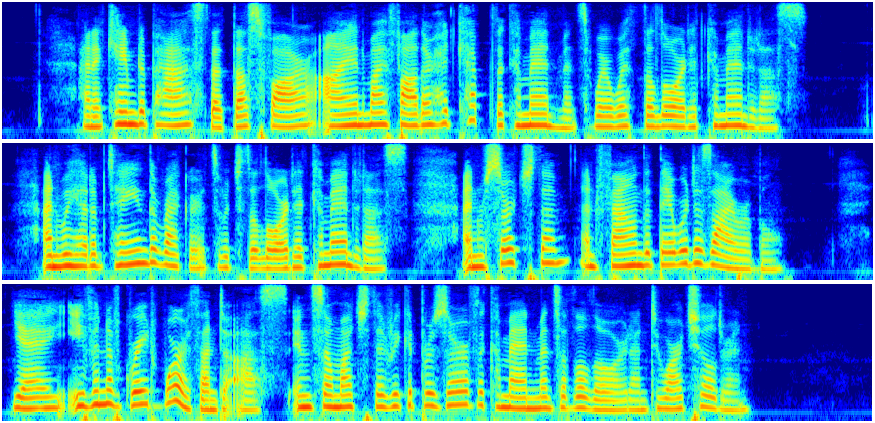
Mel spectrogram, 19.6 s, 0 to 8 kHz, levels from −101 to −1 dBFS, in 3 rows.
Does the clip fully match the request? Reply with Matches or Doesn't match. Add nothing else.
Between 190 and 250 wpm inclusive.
Matches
